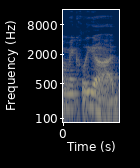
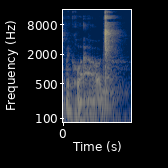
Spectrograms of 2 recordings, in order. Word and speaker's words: McLeod: I recently learned it's spelled like McLeod, which, an American person would be like, oh, McLeod, but no, it's McLeod.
